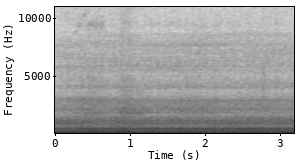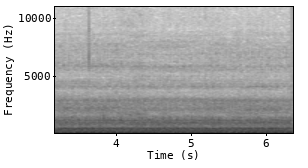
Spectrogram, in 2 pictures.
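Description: Honda Africa Twin 1100 parallel-twin motorcycle engine idling steadily with a low, even rumble while the bike stands still.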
